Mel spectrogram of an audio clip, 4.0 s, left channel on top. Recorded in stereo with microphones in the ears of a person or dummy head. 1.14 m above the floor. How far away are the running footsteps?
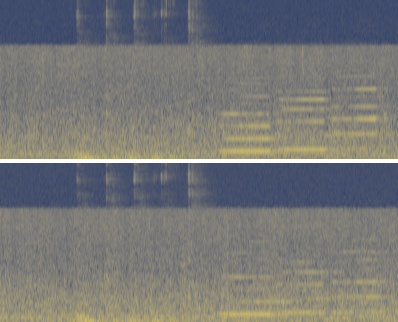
About 2 m.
